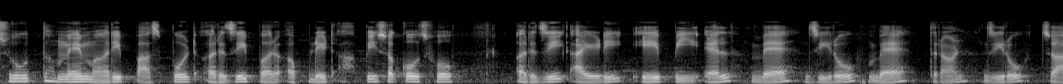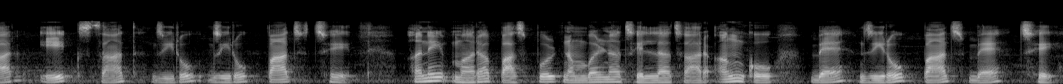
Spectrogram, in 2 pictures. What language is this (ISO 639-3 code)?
guj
